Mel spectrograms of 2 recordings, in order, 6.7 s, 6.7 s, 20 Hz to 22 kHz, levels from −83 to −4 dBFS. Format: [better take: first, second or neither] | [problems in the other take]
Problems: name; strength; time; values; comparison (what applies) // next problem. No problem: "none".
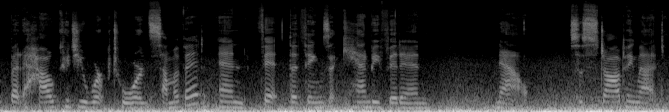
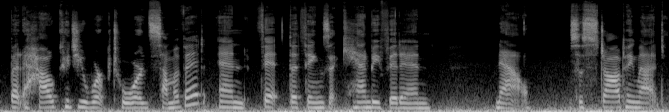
second | low rumble; loud; throughout; 8 dB below the speech; faint in the second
